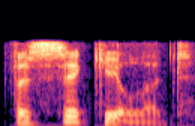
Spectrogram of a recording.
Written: fasciculate

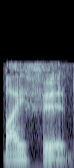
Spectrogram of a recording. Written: bifid

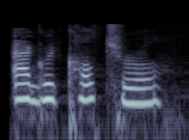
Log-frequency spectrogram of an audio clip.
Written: agriculturally

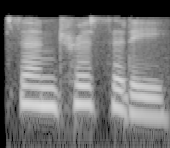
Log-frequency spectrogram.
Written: centricity

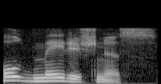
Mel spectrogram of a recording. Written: old-maidishness

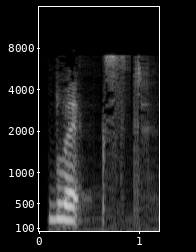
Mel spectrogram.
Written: blixed

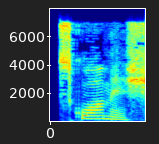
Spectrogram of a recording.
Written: squawmish

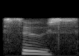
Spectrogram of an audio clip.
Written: Sousse

